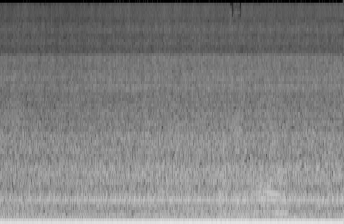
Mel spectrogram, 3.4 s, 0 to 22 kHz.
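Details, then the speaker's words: 1988 Honda Accord, cold engine after sitting about two months in January, winter checkup: steady low idle drone with no top-end tick-tick-tick; healthy idle. Separate power steering noise and shudder under investigation. "yeah but the motor's not but the motor's pretty cold still but idling and stuff you don't hear the little tick tick tick"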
